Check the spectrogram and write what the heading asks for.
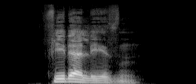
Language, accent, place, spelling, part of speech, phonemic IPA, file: German, Germany, Berlin, Federlesen, noun, /ˈfeːdɐˌleːzn̩/, De-Federlesen.ogg
- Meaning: ballyhoo, fuss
